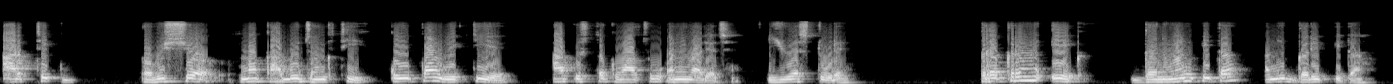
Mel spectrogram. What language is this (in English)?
Gujarati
